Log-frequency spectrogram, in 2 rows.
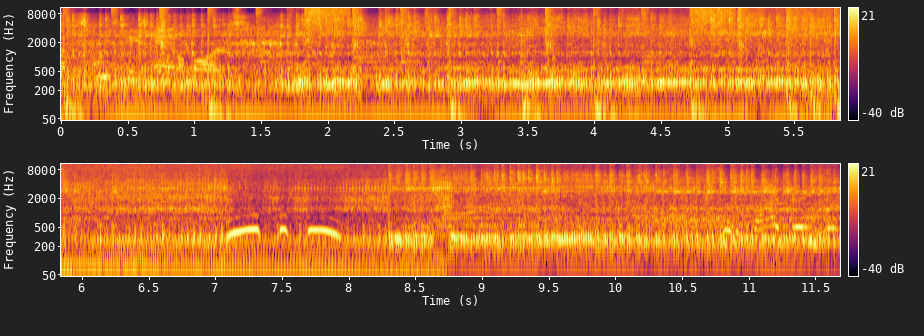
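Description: A 2001 Honda CR500 or 2024 Honda CRF450R motocross bike being ridden roars loudly and steadily, its engine pitch rising and falling as the throttle works, with a voice talking over it.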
